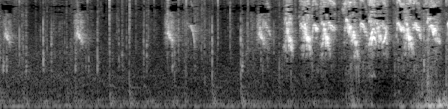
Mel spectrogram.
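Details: Eurasian tree sparrows, adults feeding chicks at a bird feeder in Japan, June: bright chirps with a quiet, scattered start, then a dense run of overlapping chirps in the last two seconds.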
